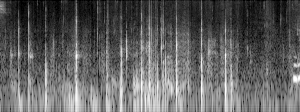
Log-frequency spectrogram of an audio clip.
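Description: Husky puppy gnawing on a hard hollow chew bone: irregular clicks and knocks of teeth on bone, busiest in the middle and thinning out near the end.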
